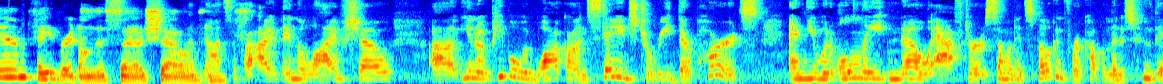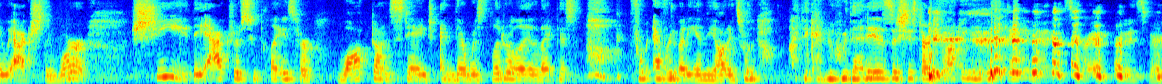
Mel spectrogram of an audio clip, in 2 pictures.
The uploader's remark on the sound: During their usual Sunday Skype talk. Randomly recorded a recap of the episode afterwards. Next time we promise to break out the good microphones.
